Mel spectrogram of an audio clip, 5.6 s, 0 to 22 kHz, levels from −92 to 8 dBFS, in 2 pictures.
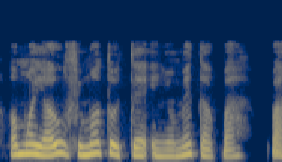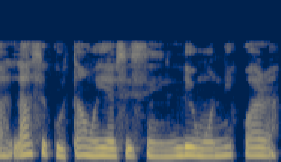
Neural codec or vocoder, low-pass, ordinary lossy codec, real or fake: none; 7.2 kHz; none; real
